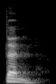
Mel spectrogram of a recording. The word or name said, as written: ten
